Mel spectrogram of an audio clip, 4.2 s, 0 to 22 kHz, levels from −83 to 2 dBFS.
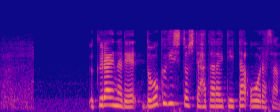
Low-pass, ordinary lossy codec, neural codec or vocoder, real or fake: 7.2 kHz; none; codec, 44.1 kHz, 7.8 kbps, DAC; fake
